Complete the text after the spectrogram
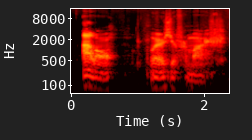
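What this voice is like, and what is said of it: Exaggerated fake French accent. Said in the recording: “You do a better French accent. Do it. ... It's one of those accents that's like, you couldn't fool a native person.”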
